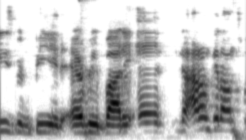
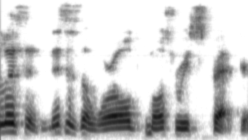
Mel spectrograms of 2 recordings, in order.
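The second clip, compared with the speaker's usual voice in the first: trailer announcer voice, much lower; 6 semitones lower than usual. Retelling a man's response to the speaker, in a movie trailer voice. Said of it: "He went into that voice".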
